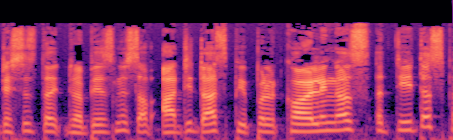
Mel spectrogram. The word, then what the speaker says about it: Adidas: Adidas. – Which is the actual German pronunciation.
